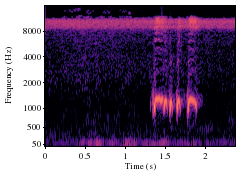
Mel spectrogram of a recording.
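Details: Zebra dove, local type, singing a 'ngayer' lure song to prompt other doves to call: one phrase of four rolling coos rising out of a steady low background hum.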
